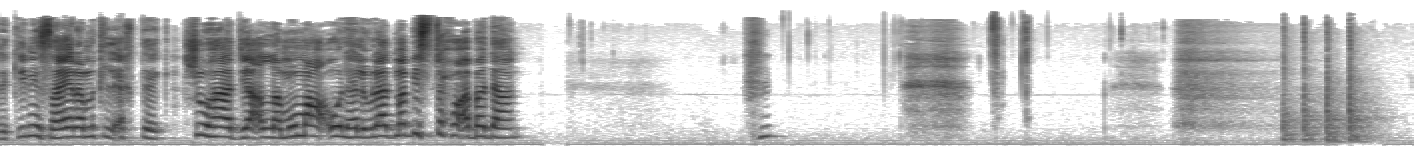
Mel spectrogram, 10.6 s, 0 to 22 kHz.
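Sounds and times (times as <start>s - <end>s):
speech: 0.0s - 4.0s, 5.6s - 5.9s
knocking on the door of a home: 9.6s - 10.4s.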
